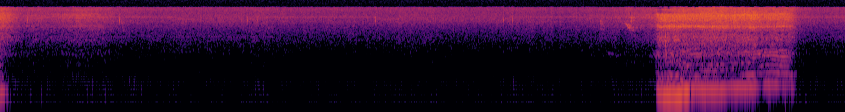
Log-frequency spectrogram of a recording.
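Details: Quiet room, then a single deep, rumbling snore lasting over a second from Brutus, a sleeping dog.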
